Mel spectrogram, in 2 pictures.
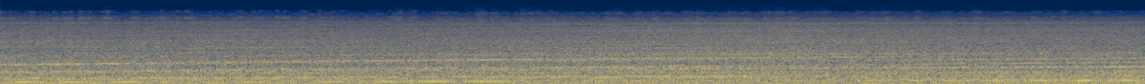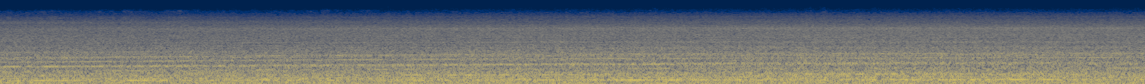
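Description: An electric train motor hums and whines, rising steadily in pitch as the train speeds up.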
